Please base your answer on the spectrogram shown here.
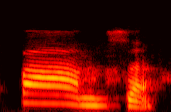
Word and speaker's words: palm: Palms. What is meant by palm? Palm ante aracheyi. Okay. Here, L is considered as the silent letter.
